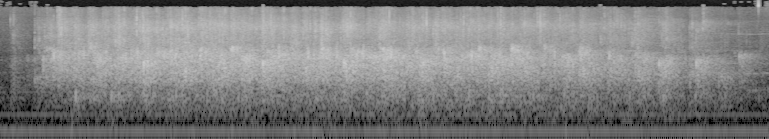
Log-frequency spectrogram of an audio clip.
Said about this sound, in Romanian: Să o aplaudăm!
